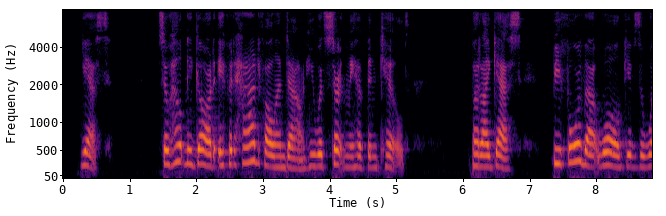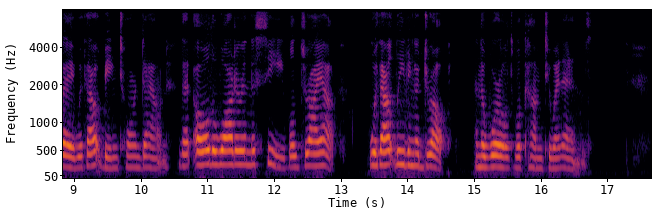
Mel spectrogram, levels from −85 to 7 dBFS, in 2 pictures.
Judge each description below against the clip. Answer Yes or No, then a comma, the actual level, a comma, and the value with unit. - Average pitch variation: Yes, average, 3.8 semitones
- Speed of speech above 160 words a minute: Yes, average, 170 wpm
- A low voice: No, high, 215 Hz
